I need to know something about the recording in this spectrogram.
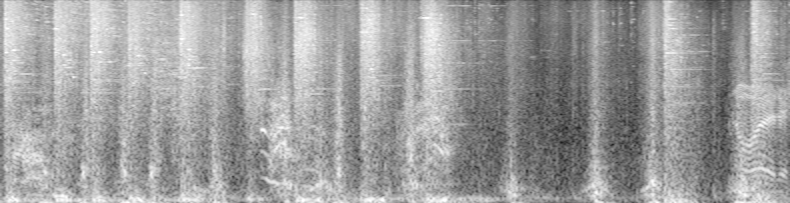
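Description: Men grunt and shout as they fight.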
